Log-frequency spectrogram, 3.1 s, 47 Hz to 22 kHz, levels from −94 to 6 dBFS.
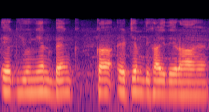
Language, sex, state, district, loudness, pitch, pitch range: Hindi, male, Jharkhand, Garhwa, -15 LUFS, 140 Hz, 130-145 Hz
